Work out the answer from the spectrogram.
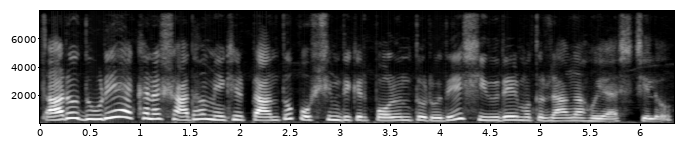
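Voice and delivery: ordinary delivery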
